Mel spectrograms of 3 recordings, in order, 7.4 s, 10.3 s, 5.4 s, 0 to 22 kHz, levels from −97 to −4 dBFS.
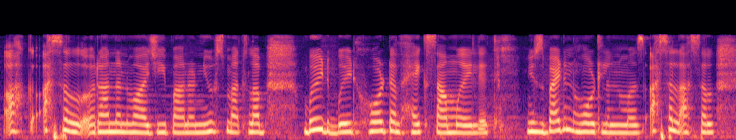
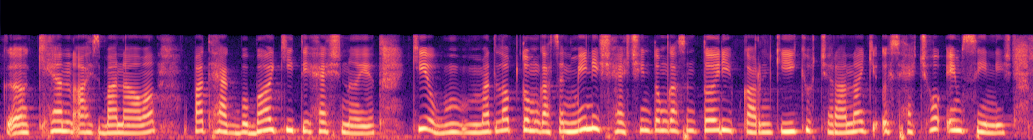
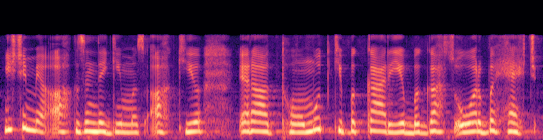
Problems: background sounds at intervals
